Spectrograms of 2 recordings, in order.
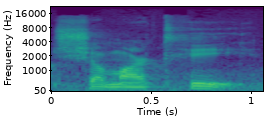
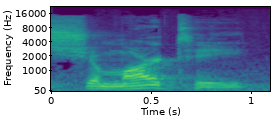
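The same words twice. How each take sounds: First: ShamarTI, weight on the last syllable; wrongly accent the TI in Shamarti; stress on final TI. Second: ShaMARti, weight on the middle syllable; accent the MAR in Shamarti; stress on MAR. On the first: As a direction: Shamarti with the stress moved to the end. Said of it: "not Shamarti". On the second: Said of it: "tells you where the accent goes". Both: Shown as a demonstration.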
